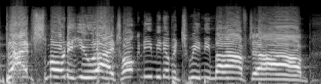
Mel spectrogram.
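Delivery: mock gangster shout; catchphrase shout. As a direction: bellow it like a silly rapper. Character yelling catchphrase.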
